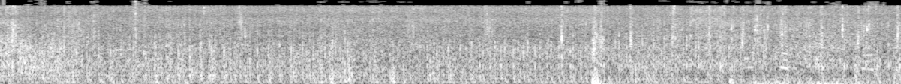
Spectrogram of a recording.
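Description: A tornado roars nearby.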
